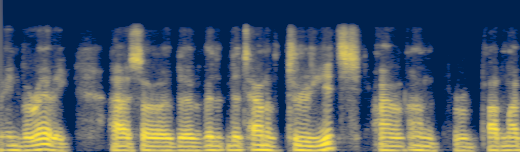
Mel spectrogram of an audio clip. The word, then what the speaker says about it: Tržič: So the town of Tržič, and pardon my pronunciation, that's about right, wasn't it, Andraž? Tržič.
